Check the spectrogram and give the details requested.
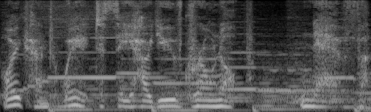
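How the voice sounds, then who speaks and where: A woman's voice: low voice, flat delivery, slow pace, over music. A woman doing a growling Irish killer. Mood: menacing. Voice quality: growling, raspy. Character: menacing older male Irish killer, gleeful and cruel.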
